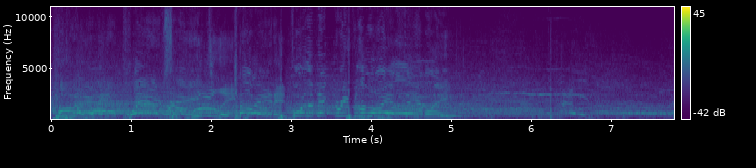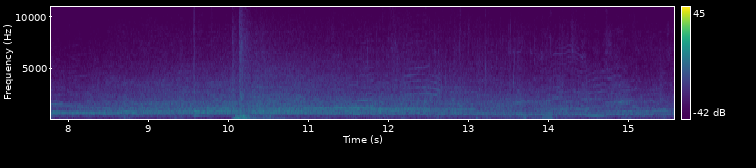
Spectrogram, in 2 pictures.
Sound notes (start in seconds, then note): 6.9 crowd gasps; 10.0 crowd cheers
